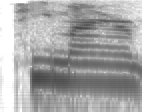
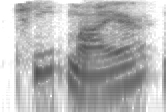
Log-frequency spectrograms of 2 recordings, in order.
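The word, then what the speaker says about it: Tiemeyer: Meyer and Tasila McCain, or just put my name, T. Meyer McCain. That's spelled T-I-E-M-E-Y-E-R. T. Meyer McCain, M-C-C-A-I-N.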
